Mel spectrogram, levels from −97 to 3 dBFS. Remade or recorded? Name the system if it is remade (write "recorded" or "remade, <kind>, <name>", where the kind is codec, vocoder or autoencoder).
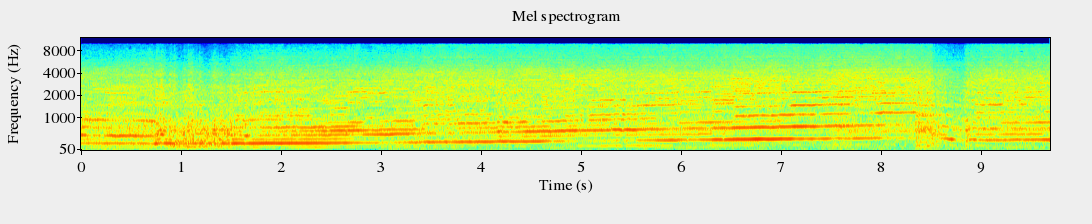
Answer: remade, vocoder, BigVGAN v2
